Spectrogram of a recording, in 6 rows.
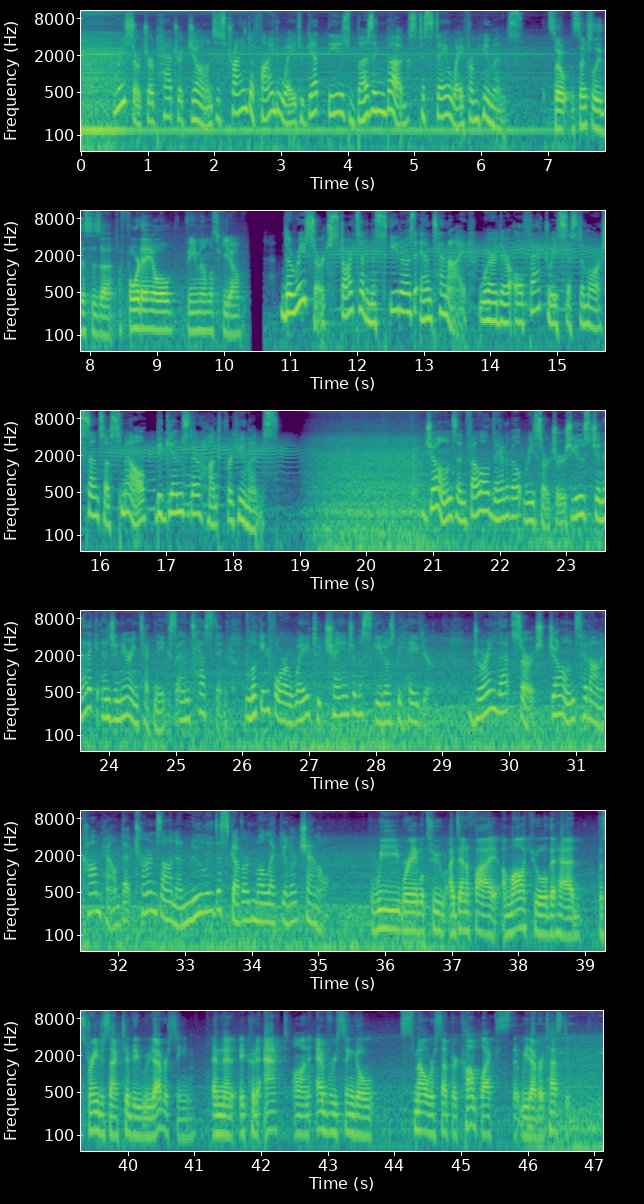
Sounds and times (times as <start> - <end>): Fly, housefly: 0.3 - 7.2, 11.2 - 20.0
Mosquito: 0.4 - 7.1, 11.2 - 21.2.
